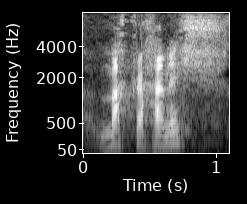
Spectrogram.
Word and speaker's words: Machrihanish: The third case I want to look at is Machrihanish. That's how you pronounce that word, if you were wondering.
